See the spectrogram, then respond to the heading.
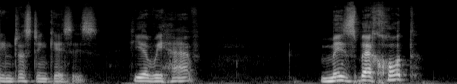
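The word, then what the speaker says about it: מזבחות: See, I don't pronounce the Shwa here. Mizbechot, I pronounce this Shwa, the blue one. I don't pronounce the red one. Mizbechot, Mishpechot. Mizbechot is altars and Mishpechot is families. Why do I pronounce the blue one? Because before the blue one comes the red one. When there are two shwas, one after the other, you don't pronounce the first, you pronounce the second.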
